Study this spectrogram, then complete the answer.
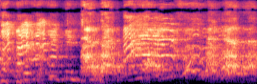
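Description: Three Dalmatian dogs bark in quick bursts, close and fairly loud, with short yips and overlapping barks across a couple of seconds.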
